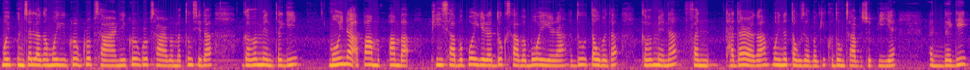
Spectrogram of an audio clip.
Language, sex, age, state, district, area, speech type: Manipuri, female, 18-30, Manipur, Imphal West, urban, spontaneous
